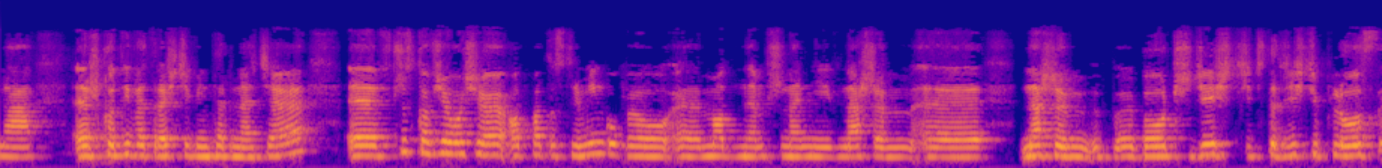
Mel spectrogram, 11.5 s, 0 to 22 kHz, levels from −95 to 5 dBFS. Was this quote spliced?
yes; 2 cuts; at 5.2 s, 9.5 s

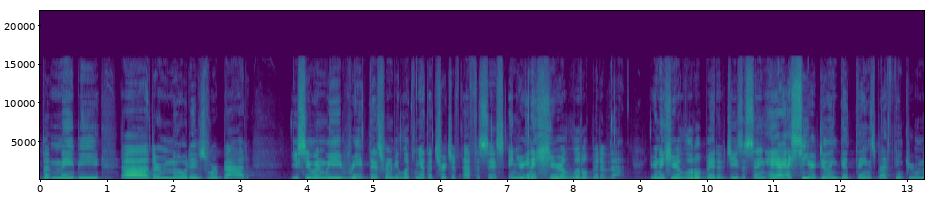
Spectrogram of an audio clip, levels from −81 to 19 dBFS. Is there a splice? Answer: no; 0 cuts

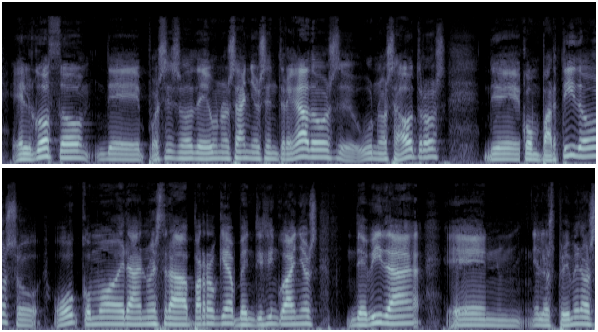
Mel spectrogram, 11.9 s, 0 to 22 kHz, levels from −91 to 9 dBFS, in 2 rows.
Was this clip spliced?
yes; 3 cuts; at 5.2 s, 6.4 s, 8.3 s

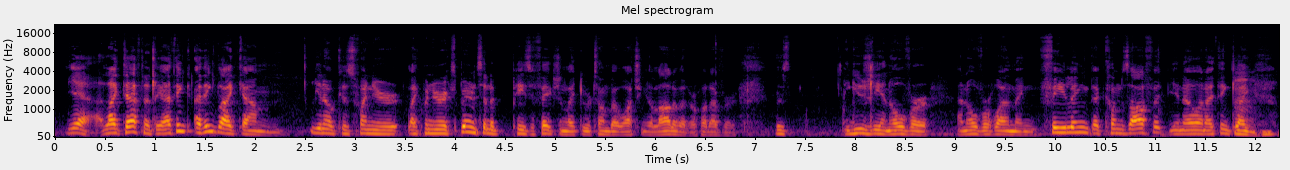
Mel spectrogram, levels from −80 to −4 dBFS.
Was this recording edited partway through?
no; 0 cuts

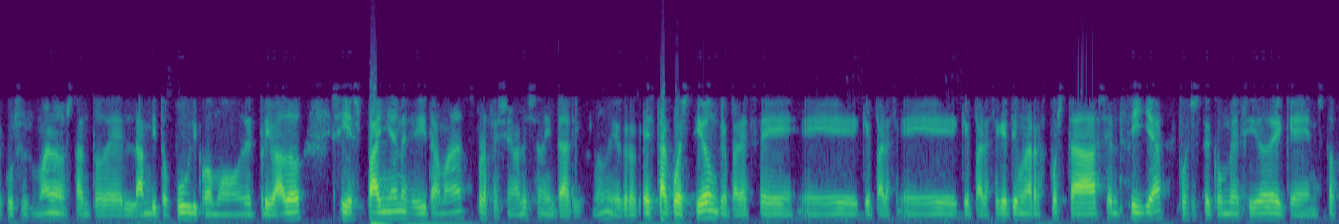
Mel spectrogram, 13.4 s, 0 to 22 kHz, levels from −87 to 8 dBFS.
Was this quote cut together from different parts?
yes; 6 cuts; at 2.0 s, 3.3 s, 4.7 s, 6.4 s, 8.9 s, 11.7 s

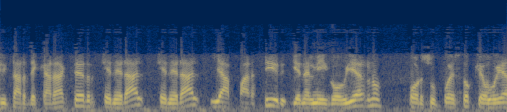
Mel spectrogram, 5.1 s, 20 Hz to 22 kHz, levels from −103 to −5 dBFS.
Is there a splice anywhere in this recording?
yes; 2 cuts; at 1.5 s, 3.1 s

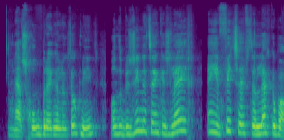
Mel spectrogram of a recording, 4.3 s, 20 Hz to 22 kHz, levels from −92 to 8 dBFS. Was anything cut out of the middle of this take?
yes; 2 cuts; at 1.6 s, 3.0 s

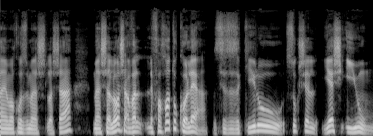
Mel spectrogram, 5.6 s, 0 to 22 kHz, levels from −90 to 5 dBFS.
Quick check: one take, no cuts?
yes; 0 cuts

